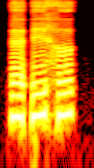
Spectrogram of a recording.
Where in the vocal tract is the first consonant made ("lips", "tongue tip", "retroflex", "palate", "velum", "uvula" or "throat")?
throat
